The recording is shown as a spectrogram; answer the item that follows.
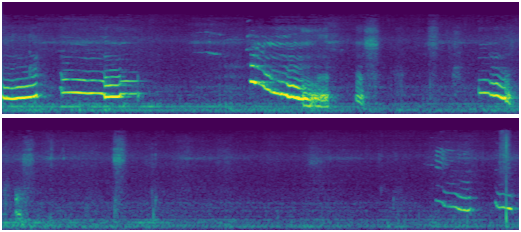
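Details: Before going to sleep, puppy Jill lets out a series of high, wavering whimpers and sliding whines, some stepped or quavering, spaced irregularly over a quiet indoor hum.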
